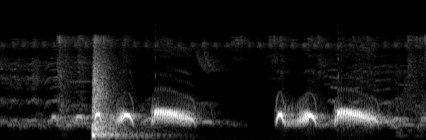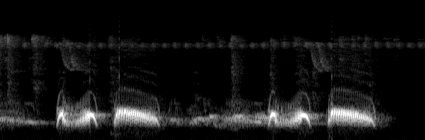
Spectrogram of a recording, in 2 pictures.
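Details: Albino spotted dove, cotton-white mutant, cooing: after a sharp click, four phrases roughly every two seconds, each two short hooked notes then a longer mellow falling coo, with a faint steady high whine behind.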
